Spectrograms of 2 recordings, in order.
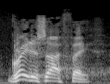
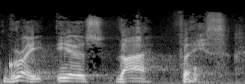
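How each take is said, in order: First: Said in the usual way. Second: Very slow, low solemn delivery; slow solemn praise. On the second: Retold or imitated. Jesus answers the persistent woman, slow solemn praise. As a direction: draw out each word of the praise with weight.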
